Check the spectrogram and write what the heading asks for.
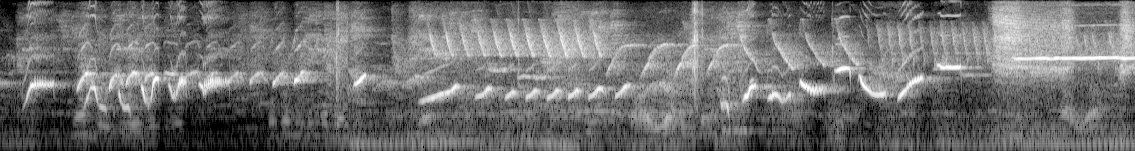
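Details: Black-tailed white-rumped shama pouring out a fast, varied song of slurred whistles and twisting chirps, with high trilled notes overhead and a long steady whistle near the end.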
